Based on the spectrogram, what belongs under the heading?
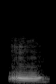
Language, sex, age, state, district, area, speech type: Bodo, male, 30-45, Assam, Kokrajhar, rural, conversation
